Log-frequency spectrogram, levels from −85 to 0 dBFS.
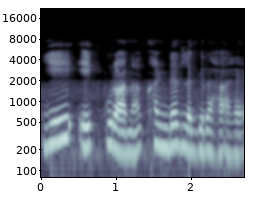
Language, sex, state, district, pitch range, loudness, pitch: Hindi, female, Punjab, Pathankot, 180-235 Hz, -17 LUFS, 220 Hz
